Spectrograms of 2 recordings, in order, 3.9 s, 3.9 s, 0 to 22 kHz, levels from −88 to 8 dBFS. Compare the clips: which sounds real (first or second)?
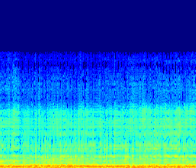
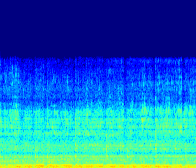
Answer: second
